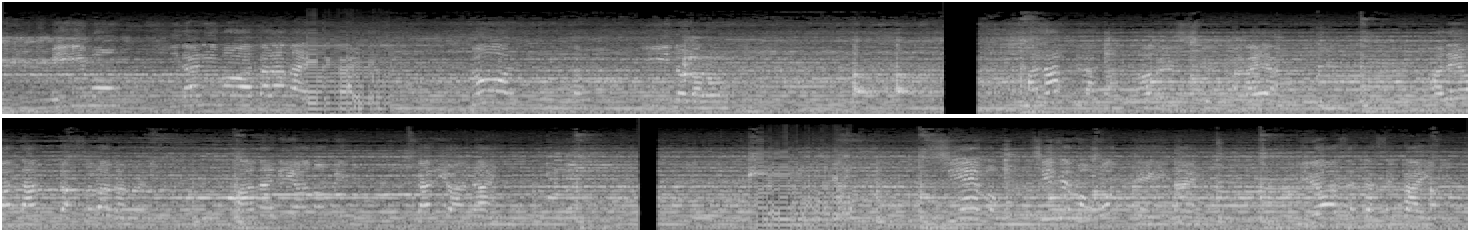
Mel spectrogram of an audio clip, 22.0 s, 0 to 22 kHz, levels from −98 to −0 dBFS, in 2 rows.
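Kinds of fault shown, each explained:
Robotic sound from repeated short buffers: From 2.28 to 2.91 s and again from 16.67 to 17.36 s, the sound collapses into a rigid metallic buzz pitched at 200 Hz. That pitch points to a 5 ms slice being looped, and about 70 percent of each stretch is repetition rather than new audio. This is likely caused by audio arriving too seldom, with the software replaying its last short buffer to fill the gap while the real material is skipped.
Stream reconnect: At 7.06 s the audio drops out for 254 ms, and at 15.77 s for 141 ms. In both places the connection broke, the player sat silent, reconnected and started a fresh decoder partway into the stream. When the sound comes back it has jumped ahead, by roughly 300 ms after the first gap and roughly 100 ms after the second, so the material that fell inside the dropout is simply missing.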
